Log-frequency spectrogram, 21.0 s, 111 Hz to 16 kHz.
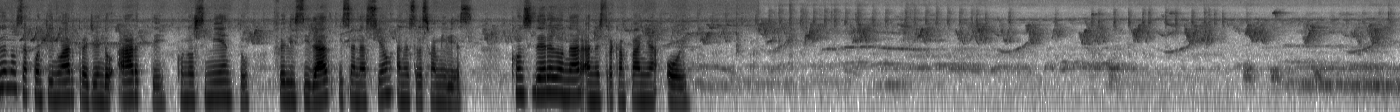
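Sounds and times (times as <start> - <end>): faint bird chirping: 0.0 - 21.0.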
